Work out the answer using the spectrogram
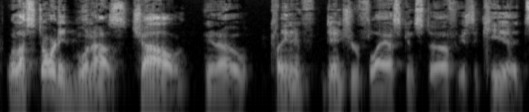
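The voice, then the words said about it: Southern US accent. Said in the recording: “Your accent tells me you're from the South. ... A little bit Southern.”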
